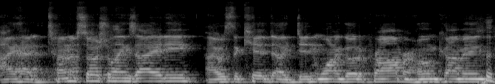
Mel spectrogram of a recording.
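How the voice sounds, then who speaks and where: A man at medium pitch and moderate pace, fairly even in intonation, with noticeable background noise and audible room echo. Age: 40s. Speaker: entrepreneur, social media marketing business owner. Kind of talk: casual interview chat.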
